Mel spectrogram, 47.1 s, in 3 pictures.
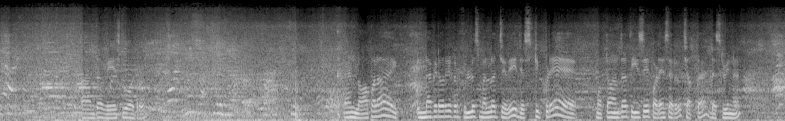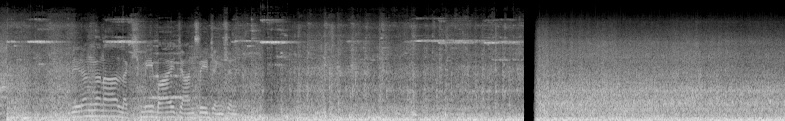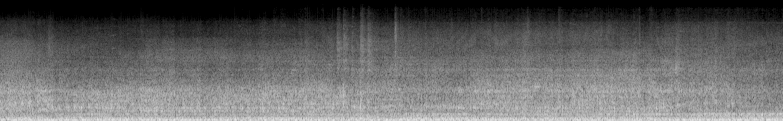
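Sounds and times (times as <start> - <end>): train wheels rumbling on track: 0.0 - 47.0
high wheel squeal: 15.4 - 16.9, 17.8 - 19.6, 20.2 - 21.6, 23.9 - 26.2.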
